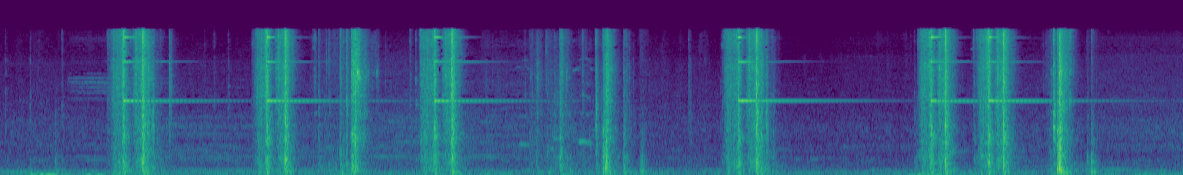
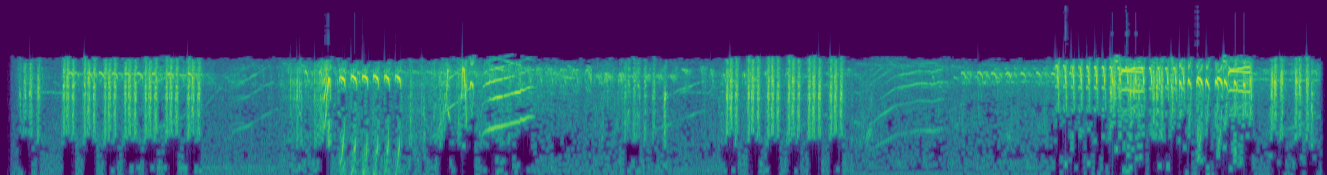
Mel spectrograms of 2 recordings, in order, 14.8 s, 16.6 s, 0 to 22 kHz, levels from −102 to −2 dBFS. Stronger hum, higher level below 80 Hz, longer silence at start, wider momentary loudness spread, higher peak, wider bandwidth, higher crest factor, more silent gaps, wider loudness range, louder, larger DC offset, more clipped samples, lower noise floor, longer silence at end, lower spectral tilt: neither; first, -52 dBFS vs -58 dBFS; about the same, 0.25 s vs 0.25 s; first, 24 LU vs 20 LU; second, -4 dBFS vs 0 dBFS; first, 11.5 kHz vs 6.4 kHz; first, 28 dB vs 18 dB; neither; second, 5 LU vs 11 LU; second, -26 LUFS vs -13 LUFS; neither; neither; first, -59 dBFS vs -39 dBFS; first, 1.05 s vs 0.1 s; first, -1 dB/octave vs 0.5 dB/octave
